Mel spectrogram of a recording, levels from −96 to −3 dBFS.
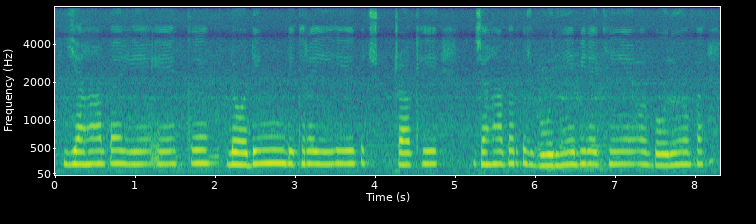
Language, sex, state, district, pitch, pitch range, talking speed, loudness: Hindi, female, Uttarakhand, Tehri Garhwal, 220 Hz, 215-225 Hz, 160 wpm, -16 LUFS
